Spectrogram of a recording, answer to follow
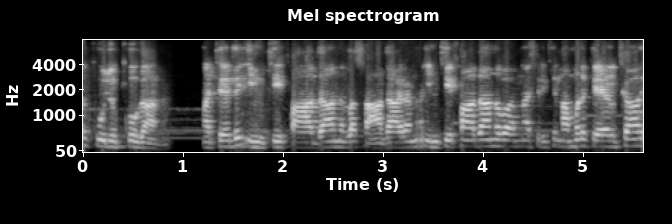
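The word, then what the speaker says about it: انتفاضة: നമ്മൾ കേൾക്കാറ് ഇൻഫാദ എന്നാണ് അത് കാര്യം ഇംഗ്ലീഷിൽ നമ്മൾക്ക് ളാദ് എന്ന അക്ഷരം ഇല്ലാത്തതുകൊണ്ട് അവര് ഇന്തിഫാദ എന്ന് എഴുതി വെക്കും ളോദ് എന്നുള്ള പദം നമ്മൾ ട്രാൻസ്ലേറ്ററേറ്റ് ചെയ്യുകയാണെങ്കിൽ ഡി എച്ച് എന്ന് കൂട്ടിയിട്ട് ട്രാൻസ്ലേറ്ററേറ്റ് ചെയ്യാൻ പറ്റും ട്രാൻസ്ലേറ്ററേറ്റ് അപ്പൊ ഇന്തിഫാദ എന്നുള്ള ഉച്ചാരണം കിട്ടുകയും ചെയ്യും നമ്മുടെ നാട്ടിൽ ശീലം വന്നത് ഇൻഫാദ എന്നാണ് നഫദ എന്ന വാക്ക് ശരിക്ക്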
